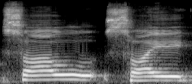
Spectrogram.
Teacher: সৎকে উচ্চারণের সময় ঠোঁটগুলো হালকা গোল হবে, পড়ুন। সৎ ওয়াও জবর সও।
